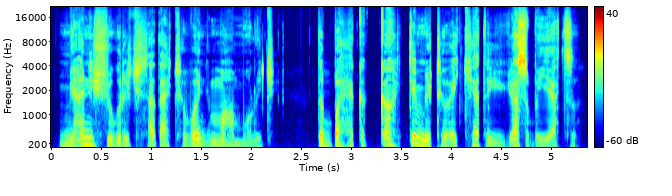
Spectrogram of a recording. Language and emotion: Kashmiri, happy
